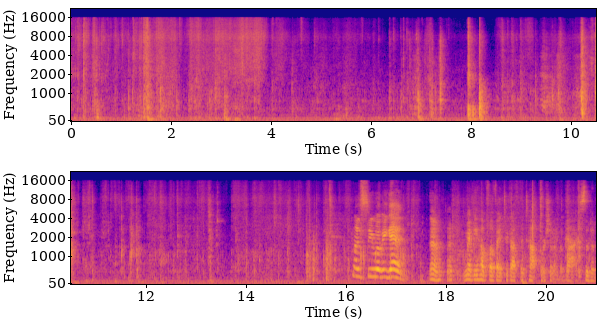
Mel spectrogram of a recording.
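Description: Cardboard boxes scrape and tap on a table.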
